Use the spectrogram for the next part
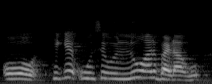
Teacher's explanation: होठ जो है ओष्ठ से हम बोलते हैं और वो भी हमारे गोल हो जाते हैं। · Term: ओष्ठय स्वर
